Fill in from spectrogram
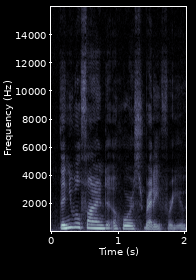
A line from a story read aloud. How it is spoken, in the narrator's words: he said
